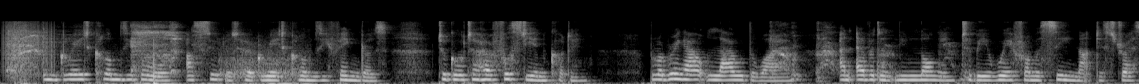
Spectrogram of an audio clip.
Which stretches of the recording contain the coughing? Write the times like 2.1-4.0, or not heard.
0.1-2.0, 7.7-9.8.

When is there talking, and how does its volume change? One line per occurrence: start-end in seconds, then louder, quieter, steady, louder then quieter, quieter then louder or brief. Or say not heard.
0.3-11.3 steady.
